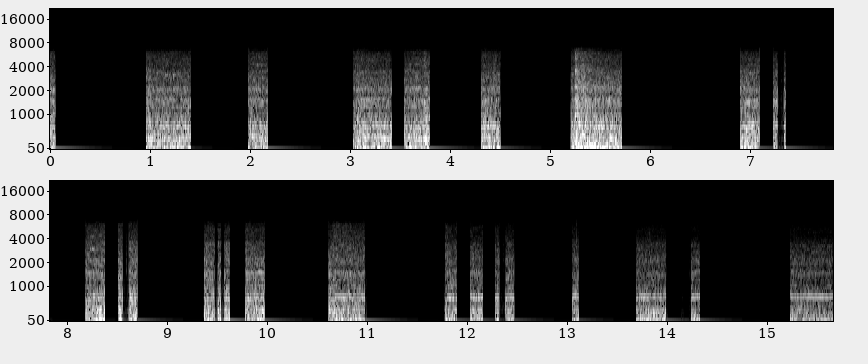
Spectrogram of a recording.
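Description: A long freight train rumbles and clatters past.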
